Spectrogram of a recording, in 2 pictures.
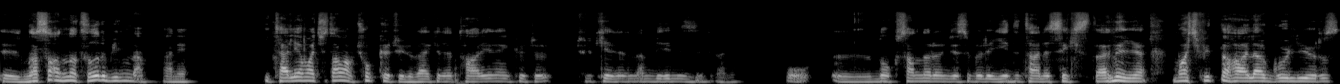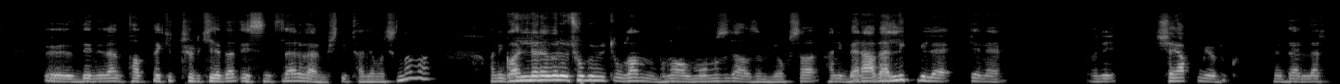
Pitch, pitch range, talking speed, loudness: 140 Hz, 130-160 Hz, 135 wpm, -26 LUFS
